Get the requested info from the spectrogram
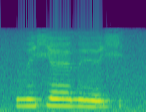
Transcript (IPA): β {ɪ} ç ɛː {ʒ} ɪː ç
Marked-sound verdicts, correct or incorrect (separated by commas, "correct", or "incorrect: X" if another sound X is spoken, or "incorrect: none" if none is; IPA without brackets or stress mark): correct, incorrect: ð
